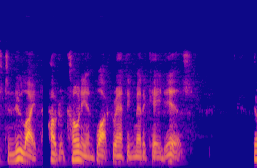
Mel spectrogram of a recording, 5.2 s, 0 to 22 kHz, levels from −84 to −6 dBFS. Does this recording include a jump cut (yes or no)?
no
